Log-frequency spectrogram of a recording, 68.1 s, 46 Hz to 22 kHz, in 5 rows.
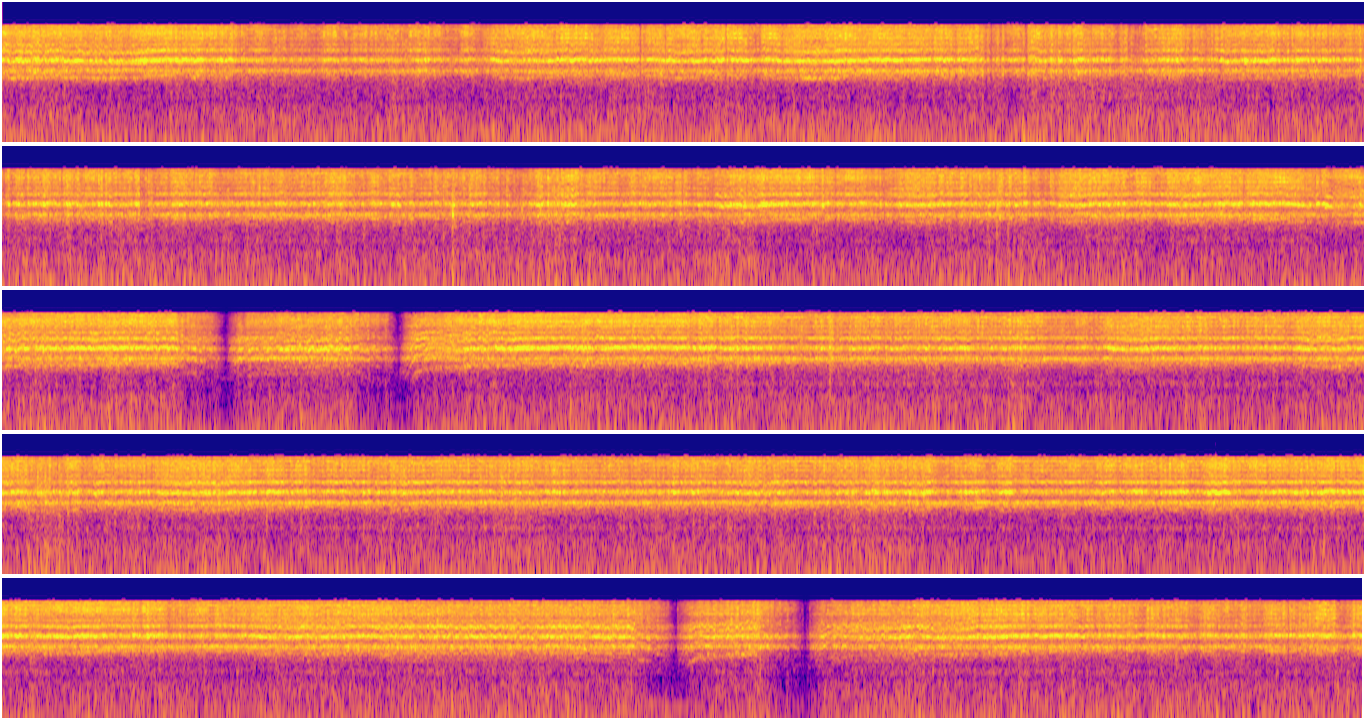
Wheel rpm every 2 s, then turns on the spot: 200, 230, 230, 230, 230, 230, 230, 230, 230, 230, 230, 230, 230, 210, 150, 130, 220, 230, 230, 230, 230, 230, 230, 230, 230, 230, 230, 230, 230, 200, 140, 130, 220, 240.
none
